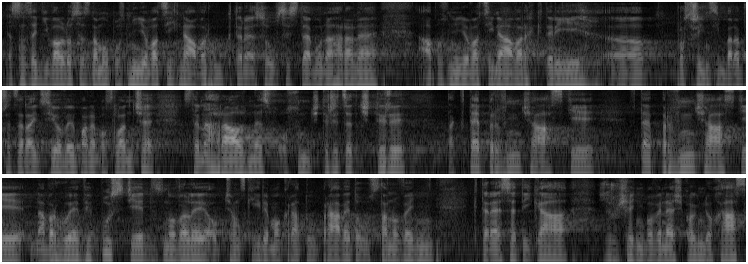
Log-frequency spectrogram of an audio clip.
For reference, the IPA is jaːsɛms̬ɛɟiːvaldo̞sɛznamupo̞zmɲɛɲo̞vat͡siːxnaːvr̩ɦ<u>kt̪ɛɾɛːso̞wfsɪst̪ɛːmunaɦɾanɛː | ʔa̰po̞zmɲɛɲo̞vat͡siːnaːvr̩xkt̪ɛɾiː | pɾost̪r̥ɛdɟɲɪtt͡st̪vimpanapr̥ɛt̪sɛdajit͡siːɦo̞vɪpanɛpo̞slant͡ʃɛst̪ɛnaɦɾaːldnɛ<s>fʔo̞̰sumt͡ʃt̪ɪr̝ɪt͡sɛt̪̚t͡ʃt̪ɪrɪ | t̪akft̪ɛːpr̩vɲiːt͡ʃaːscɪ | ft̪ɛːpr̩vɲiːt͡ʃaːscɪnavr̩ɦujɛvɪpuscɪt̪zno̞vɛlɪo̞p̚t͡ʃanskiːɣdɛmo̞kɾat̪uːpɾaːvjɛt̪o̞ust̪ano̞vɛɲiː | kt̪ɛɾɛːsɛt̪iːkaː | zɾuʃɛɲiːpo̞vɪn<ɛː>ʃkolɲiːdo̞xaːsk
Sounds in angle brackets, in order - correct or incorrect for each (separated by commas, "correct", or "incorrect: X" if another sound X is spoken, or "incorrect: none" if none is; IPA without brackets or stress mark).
incorrect: uː, correct, correct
